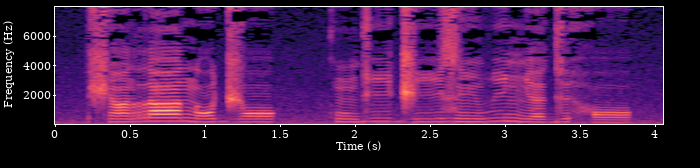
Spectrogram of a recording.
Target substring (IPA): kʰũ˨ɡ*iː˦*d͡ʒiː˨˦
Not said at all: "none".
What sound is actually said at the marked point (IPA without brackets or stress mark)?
iː˦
